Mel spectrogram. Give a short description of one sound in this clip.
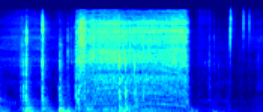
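A cordless drill whirs briefly.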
